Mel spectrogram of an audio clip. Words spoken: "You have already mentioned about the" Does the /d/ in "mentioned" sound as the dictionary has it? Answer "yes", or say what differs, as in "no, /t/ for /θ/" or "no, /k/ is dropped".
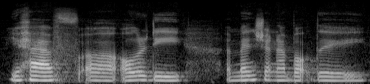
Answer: no, /d/ is dropped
